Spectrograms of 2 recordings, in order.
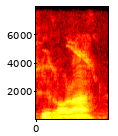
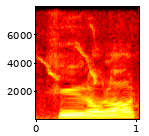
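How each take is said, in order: First: The word ends with an 'a' vowel. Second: The word ends with an 'o' vowel. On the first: This is how others may say it. "Sampai pakai sirola, datola, sipatola juga benar" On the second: This is the speaker's own way of saying it. "Cara yang saya mengucapkan seperti itu"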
